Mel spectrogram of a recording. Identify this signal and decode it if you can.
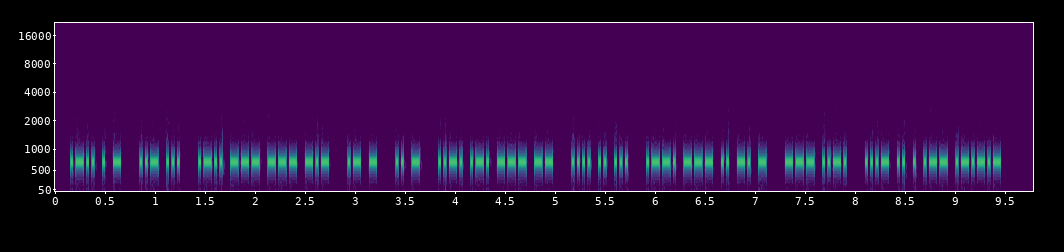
Morse code, heard as a keyed tone, about 46 wpm, 700 Hz. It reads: LET US LOOK AT IT FROM HIS POINT OF VIEW.
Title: Sentences from Top 1000 Words - Review Part 6 - 45wpm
